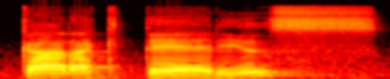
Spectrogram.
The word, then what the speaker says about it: caracteres: o plural de caráter na língua portuguesa é caracteres o plural de caráter é caracteres a sílaba tônica tá no Terra não há mais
